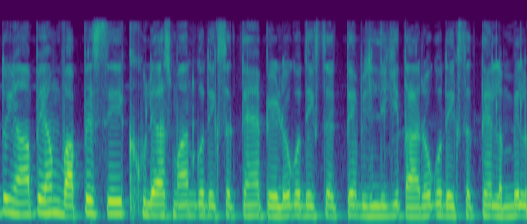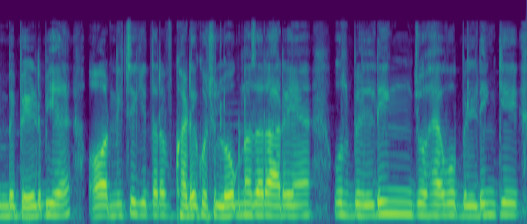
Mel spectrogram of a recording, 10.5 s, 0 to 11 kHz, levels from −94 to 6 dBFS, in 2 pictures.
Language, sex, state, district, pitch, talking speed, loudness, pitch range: Hindi, male, Uttar Pradesh, Hamirpur, 155 Hz, 280 wpm, -17 LUFS, 150-160 Hz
